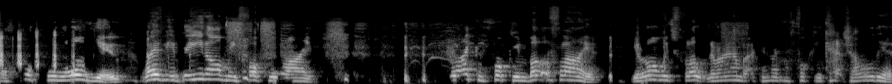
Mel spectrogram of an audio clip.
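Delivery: put-on very high-pitched Manchester accent. Retelling being kissed by Liam, the speaker does Liam's Manc accent. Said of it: "What's the what's the Manc accent?".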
